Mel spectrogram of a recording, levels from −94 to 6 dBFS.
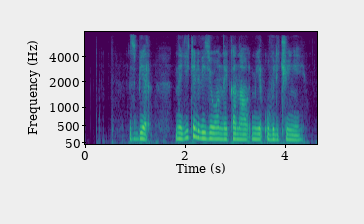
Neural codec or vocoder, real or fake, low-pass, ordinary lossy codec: codec, 16 kHz, 4.8 kbps, FACodec; fake; 7.2 kHz; MP3, 48 kbps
